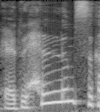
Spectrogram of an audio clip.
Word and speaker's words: Ed Helms: Ed Helms가 아니고 L 발음을 하지 않기 때문에 Ed Helms라고 발음을 해주셔야 되는데요.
